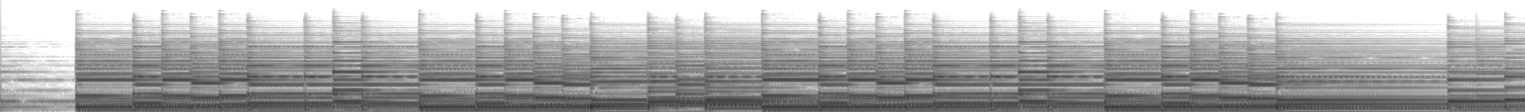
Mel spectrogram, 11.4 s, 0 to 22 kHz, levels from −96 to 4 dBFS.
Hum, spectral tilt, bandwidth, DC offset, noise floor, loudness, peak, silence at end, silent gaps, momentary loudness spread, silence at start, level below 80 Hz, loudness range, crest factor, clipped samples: none; -7.5 dB/octave; 11.5 kHz; 0.7%; -46 dBFS; -23 LUFS; -8 dBFS; 0 s; none; 4 LU; 0 s; -54 dBFS; 2 LU; 14 dB; under 0.1%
